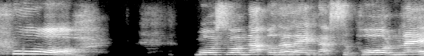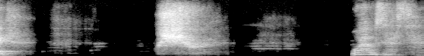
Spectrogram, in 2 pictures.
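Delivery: panting after a hard set; breathless gasps between words; out of breath. Real, not acted. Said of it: "God, I'm out of breath with these".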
